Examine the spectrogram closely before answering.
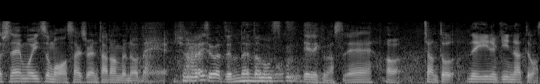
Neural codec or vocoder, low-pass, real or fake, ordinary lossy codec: codec, 16 kHz, 2 kbps, X-Codec, HuBERT features, trained on LibriSpeech; none; fake; none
